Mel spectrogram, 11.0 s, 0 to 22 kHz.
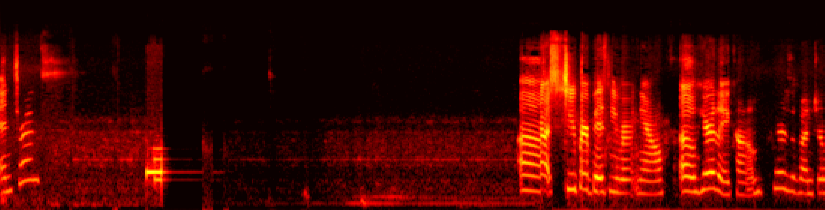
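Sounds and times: short electronic beep: 2.0s - 2.4s.

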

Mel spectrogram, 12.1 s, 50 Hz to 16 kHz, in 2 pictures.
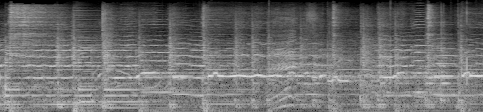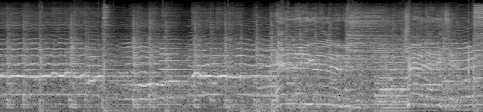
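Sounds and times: plucked lutes and guitar: 0.0s - 12.0s
violin melody: 0.0s - 12.0s.

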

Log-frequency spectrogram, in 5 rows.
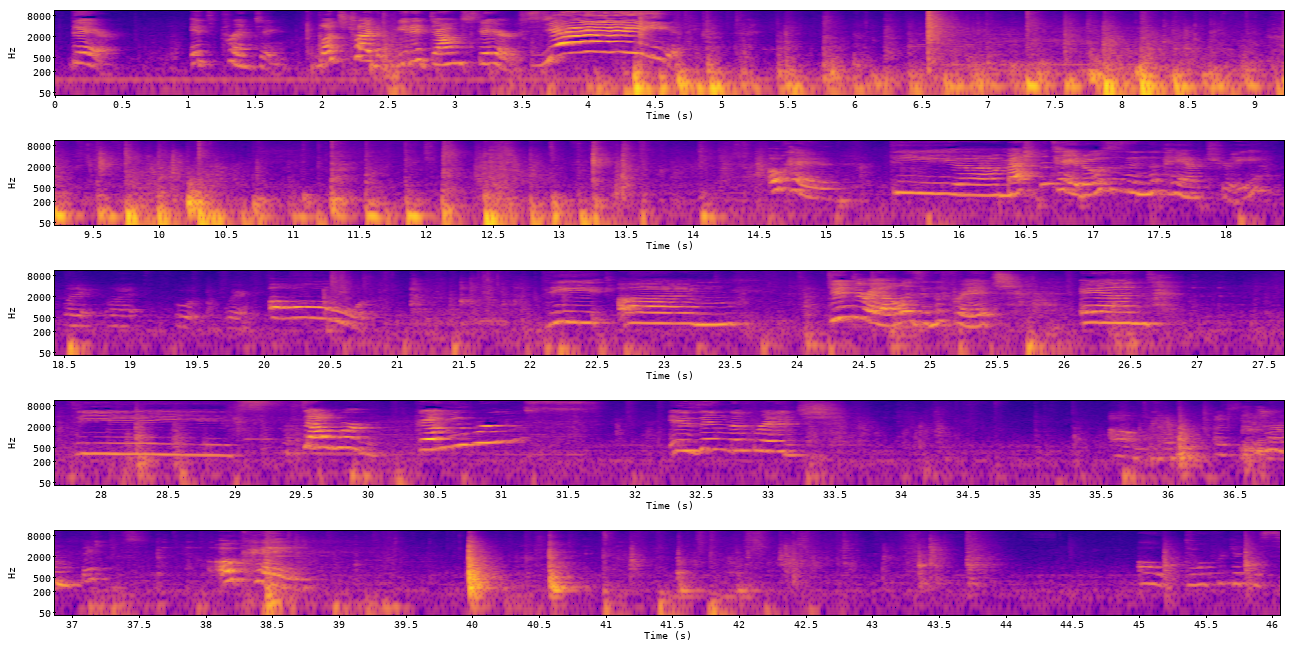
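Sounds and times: footsteps: 3.6s - 15.8s, 33.2s - 44.0s.

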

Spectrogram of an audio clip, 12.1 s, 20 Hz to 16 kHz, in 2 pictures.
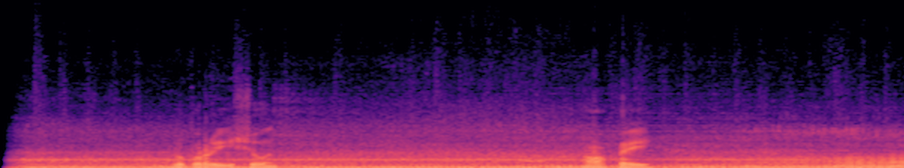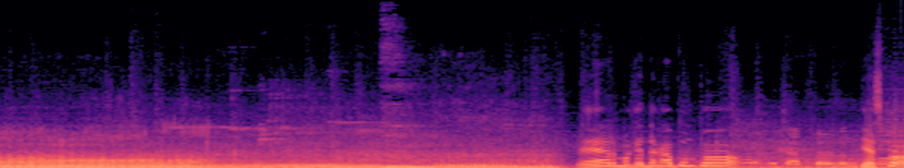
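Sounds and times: motorcycle engine running: 0.1s - 10.1s.

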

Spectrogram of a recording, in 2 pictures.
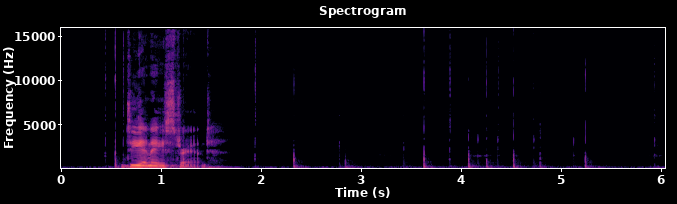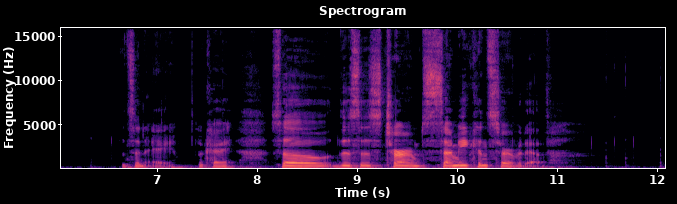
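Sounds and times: stylus tapping on tablet: 0.4s - 0.8s, 1.9s - 6.6s, 11.3s - 12.0s.

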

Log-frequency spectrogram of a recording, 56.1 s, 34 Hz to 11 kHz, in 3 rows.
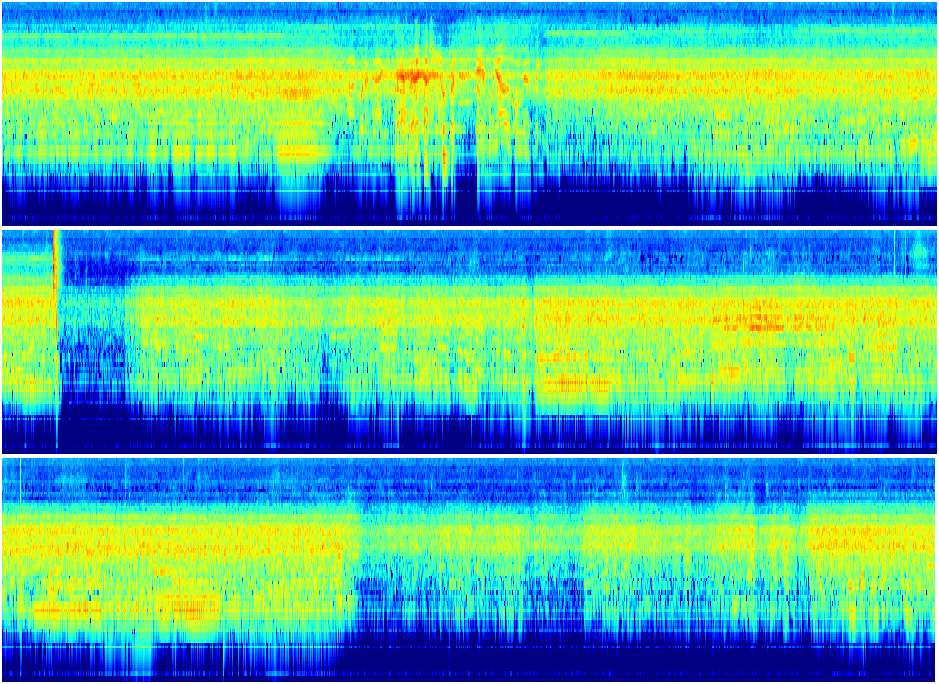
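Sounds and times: radio whistles and tones: 0.0s - 19.8s
radio static: 0.0s - 56.0s
broadcast voice through speaker: 6.9s - 11.0s
sharp click: 19.7s - 20.0s.

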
